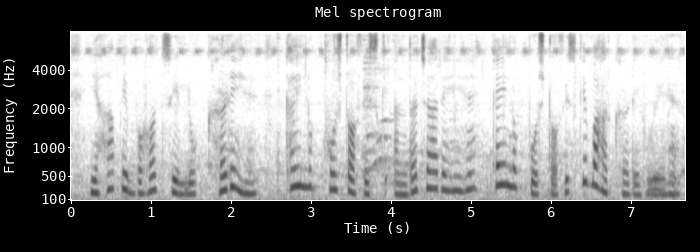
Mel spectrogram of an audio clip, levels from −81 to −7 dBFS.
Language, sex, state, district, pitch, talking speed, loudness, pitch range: Hindi, female, Jharkhand, Jamtara, 245 Hz, 195 wpm, -35 LUFS, 200-285 Hz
